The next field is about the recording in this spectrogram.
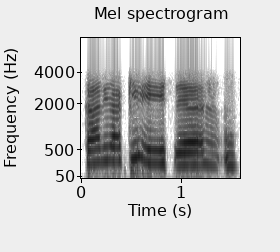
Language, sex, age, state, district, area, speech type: Maithili, female, 45-60, Bihar, Begusarai, urban, conversation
